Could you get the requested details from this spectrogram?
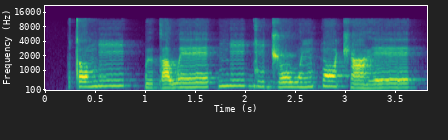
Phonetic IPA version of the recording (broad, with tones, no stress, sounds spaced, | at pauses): t ɔ˧ ŋ iː˦ | k͡p ɨ˨ ɡ a˧ w eː˧ | ŋ iː˦ ɡ i˧ d͡ʒ oː˧ w ĩ˨˦ p ɔ̃˦ t͡ʃ ã˨ ɣ eː˧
